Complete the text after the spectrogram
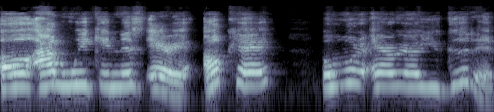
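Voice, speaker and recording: Loud woman's voice in an American accent, high in pitch, moderate pace. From New York. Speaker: life coach. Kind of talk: podcast interview.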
